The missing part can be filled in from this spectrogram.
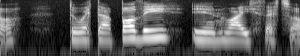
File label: "boddi", Welsh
